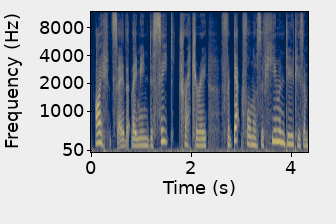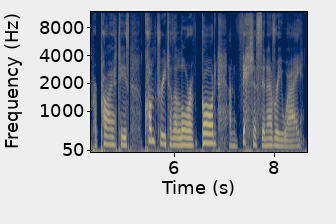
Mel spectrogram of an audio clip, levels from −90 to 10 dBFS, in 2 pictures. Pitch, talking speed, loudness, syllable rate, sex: 190 Hz, 175 wpm, -20 LUFS, 5.3 syllables/s, female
